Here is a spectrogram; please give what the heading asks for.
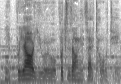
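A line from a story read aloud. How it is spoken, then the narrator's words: Sudden low, cold voice. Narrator (Chinese): 臭婊子很嗨的声音突然降得很低，然后冷冷的说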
